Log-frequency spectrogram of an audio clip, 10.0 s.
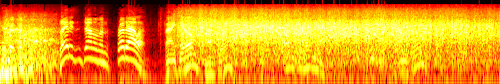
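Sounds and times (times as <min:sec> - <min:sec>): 
laughter: 0:00.0 - 0:01.2
speech: 0:00.2 - 0:04.2
audience applause: 0:03.3 - 0:09.9.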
